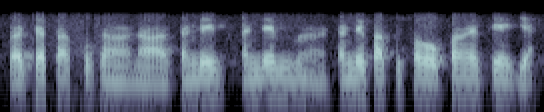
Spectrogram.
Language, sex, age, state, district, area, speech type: Hindi, male, 18-30, Rajasthan, Jodhpur, urban, conversation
